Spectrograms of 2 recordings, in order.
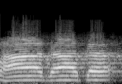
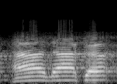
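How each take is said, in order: First: هذاك drawn out very slowly, every syllable clear; Arabic: هذاك ببطء وتأكيد; slow stressed demo. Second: Said in the usual way. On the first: Shown as a demonstration. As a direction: stretch هذاك out for the students. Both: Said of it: "أتيت بالكاف وحدها فتقول".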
